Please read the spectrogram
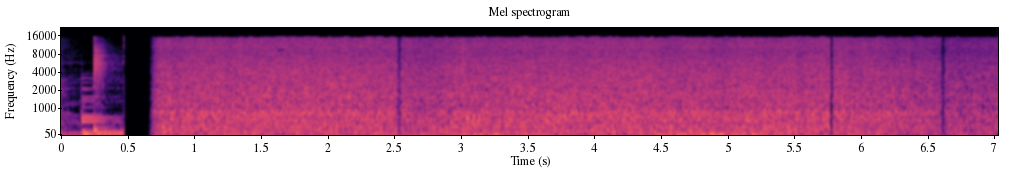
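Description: The last half second of guitar music, a brief cut to silence, then a steady rushing of flowing water.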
